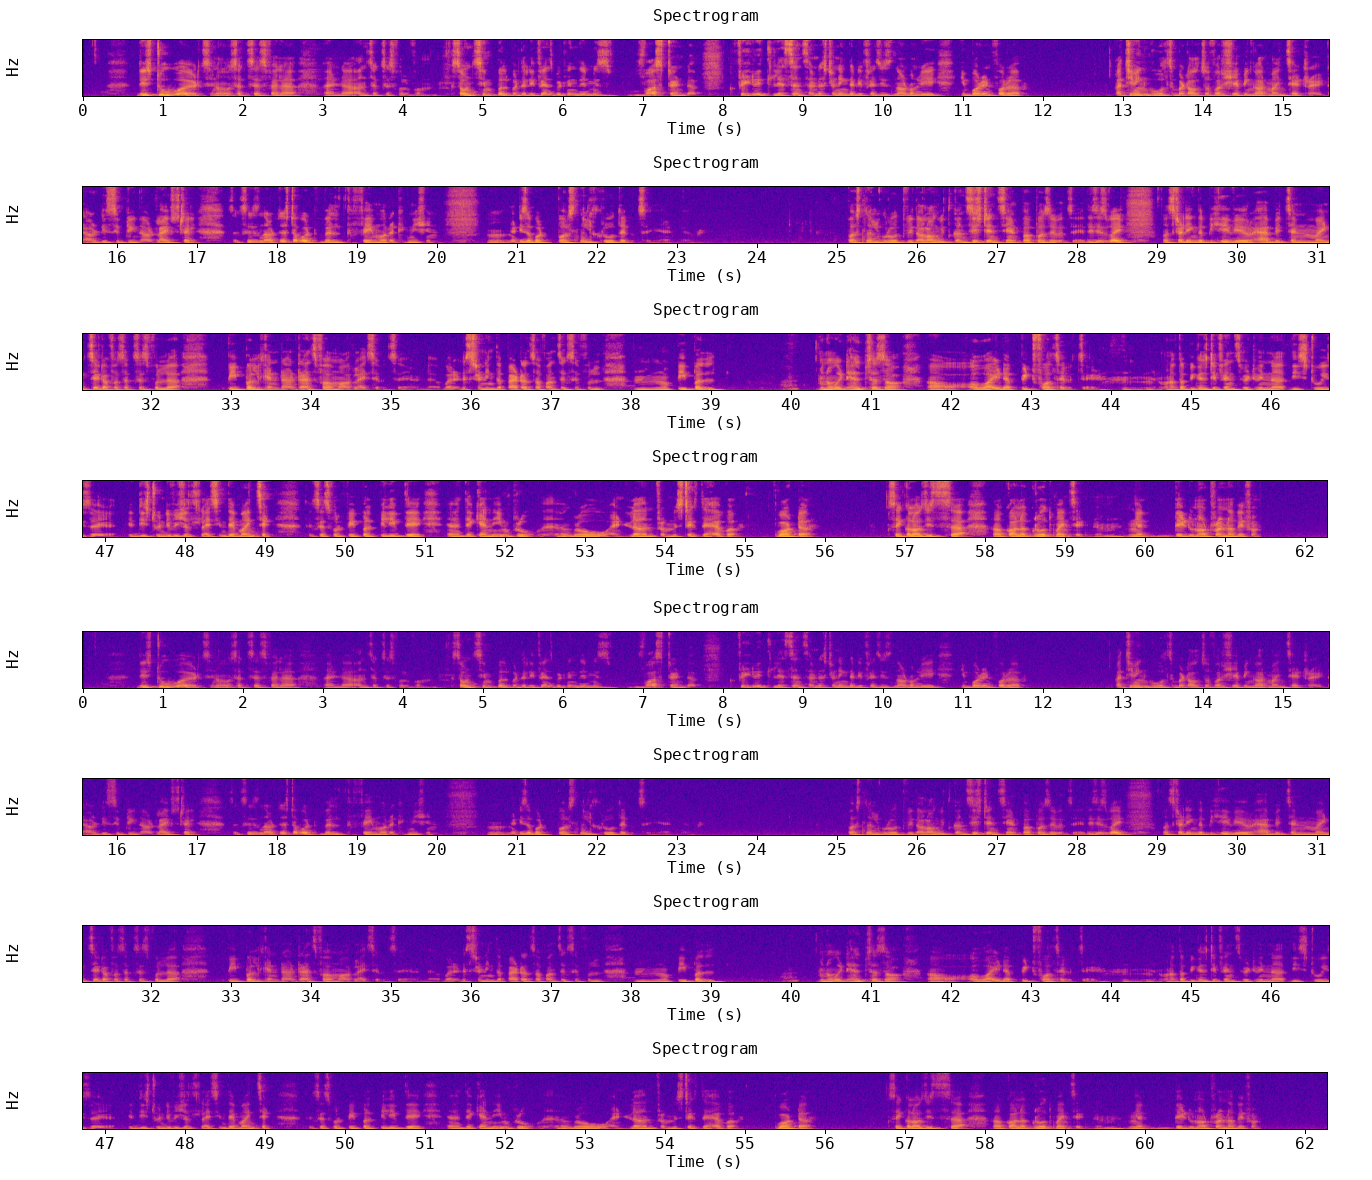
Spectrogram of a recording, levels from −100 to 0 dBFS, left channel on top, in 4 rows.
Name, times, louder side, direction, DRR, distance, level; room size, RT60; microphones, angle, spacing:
voice 1, 0.3-4.3 4.6-11.8 12.9-22.9 25.1-32.7 33.0-39.2 39.9-55.0 55.4-55.9 56.8-61.5, left 5 dB, 80° left, 0.6 m, -28 dB
head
